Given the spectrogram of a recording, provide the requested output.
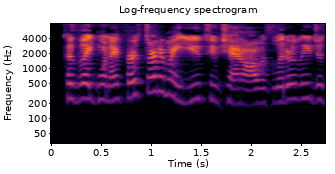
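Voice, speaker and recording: A woman's fairly high voice with a Spanish accent and ordinary pitch variation. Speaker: YouTuber and cosplayer. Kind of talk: casual podcast interview.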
